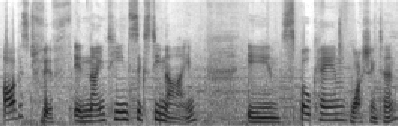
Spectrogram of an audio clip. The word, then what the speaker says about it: Spokane: 5th in 1969 in Spokane Washington am I saying it right spoken Spokane Spokane Washington yeah um actually a location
